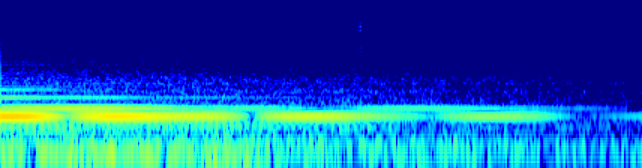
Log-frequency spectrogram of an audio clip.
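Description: Last chord on a steel-string acoustic guitar ringing out, its notes sustaining with a slight waver and slowly fading away.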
